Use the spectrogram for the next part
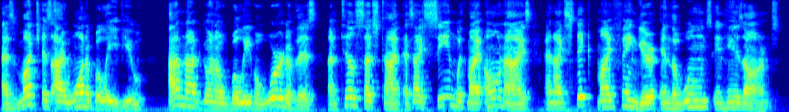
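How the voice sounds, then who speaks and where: A man's voice: a little high, animated, measured pace, fairly bright tone, voice pushed up. A man voicing a skeptical, stubborn male disciple who scoffs in a raised voice. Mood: scoffing.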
